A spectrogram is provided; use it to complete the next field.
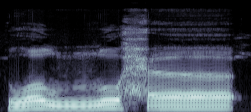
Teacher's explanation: حا کی باریک آواز ہے اور ضاد کو پور پڑھیں گے۔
